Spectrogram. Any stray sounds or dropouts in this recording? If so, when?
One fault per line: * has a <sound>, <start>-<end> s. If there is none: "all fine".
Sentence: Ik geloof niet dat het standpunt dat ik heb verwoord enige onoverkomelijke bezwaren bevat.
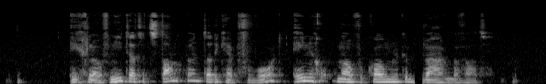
* has a dropout, 4.1-4.2 s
